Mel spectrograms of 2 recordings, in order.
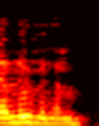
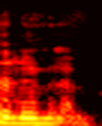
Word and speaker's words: aluminum: I always wonder why the Americans say aluminum. And I just realised it's because it's actually spelled differently. I'm British, so it's aluminium. But for those of you who are confused by aluminium, it's aluminum.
